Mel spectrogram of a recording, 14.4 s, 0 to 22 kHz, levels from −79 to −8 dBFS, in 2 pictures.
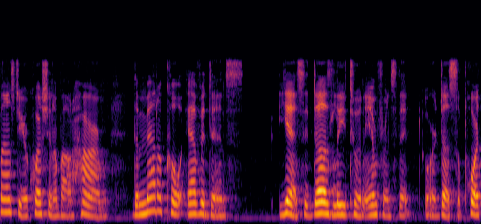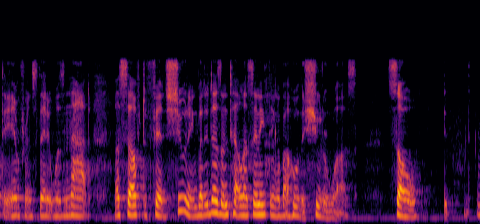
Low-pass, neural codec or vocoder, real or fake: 7.2 kHz; codec, 16 kHz, 16 kbps, FreqCodec, larger model; fake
